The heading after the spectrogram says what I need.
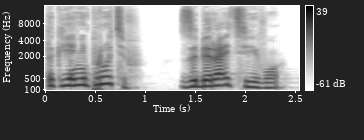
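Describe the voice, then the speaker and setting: Lady reading a stubborn young witchy student who wants her freedom, kinda low and plain, audiobook. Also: measured pace, a little mellow, husky. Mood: defiant. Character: defiant young woman student bound to demons.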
